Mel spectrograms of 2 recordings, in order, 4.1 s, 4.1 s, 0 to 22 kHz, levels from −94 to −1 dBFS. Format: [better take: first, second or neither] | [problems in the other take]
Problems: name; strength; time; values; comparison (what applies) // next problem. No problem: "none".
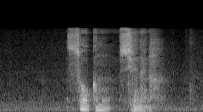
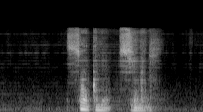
first | noise reduction (neural separator model SepFormer DNS4)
